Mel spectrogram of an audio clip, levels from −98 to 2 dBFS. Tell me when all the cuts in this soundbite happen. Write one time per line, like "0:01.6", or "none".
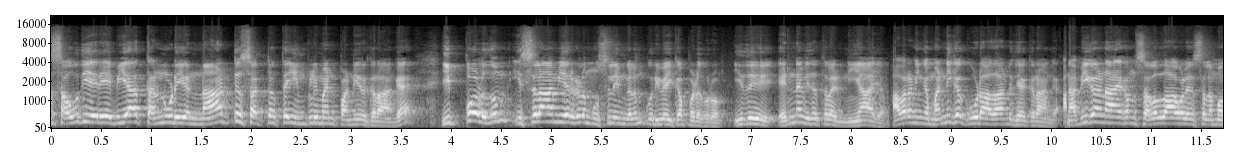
none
